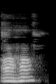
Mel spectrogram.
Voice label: "uh huh", male

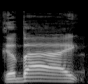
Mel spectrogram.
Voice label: "good bye", male; Voice; expletives

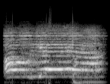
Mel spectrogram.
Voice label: "oh yeah", Voice

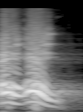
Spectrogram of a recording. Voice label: "oh oh", Voice

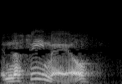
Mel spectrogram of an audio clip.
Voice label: in the female

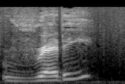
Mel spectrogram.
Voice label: "ready", female; Voice; introductions

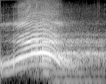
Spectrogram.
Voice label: "wow" girl; ooh ahh

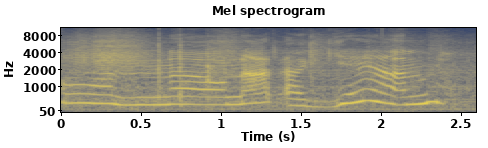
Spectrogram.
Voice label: oh no not again, female; Voice; expletives

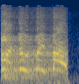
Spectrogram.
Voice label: 1 2 3 4 hi pitch; numbers and letters

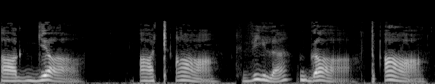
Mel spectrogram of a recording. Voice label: a gah vila gah, gibbrish

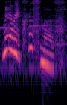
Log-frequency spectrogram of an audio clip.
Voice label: merry christmas girl

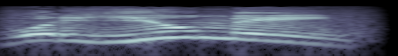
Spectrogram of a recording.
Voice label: what do you mean, male retort; questions

